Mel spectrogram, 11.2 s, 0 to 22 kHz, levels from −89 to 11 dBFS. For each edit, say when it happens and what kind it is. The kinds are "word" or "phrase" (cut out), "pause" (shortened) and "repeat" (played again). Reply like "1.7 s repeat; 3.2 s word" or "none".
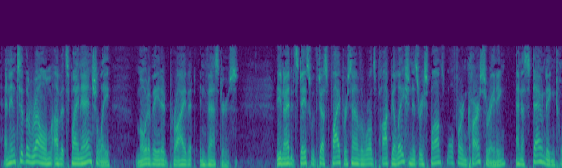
none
